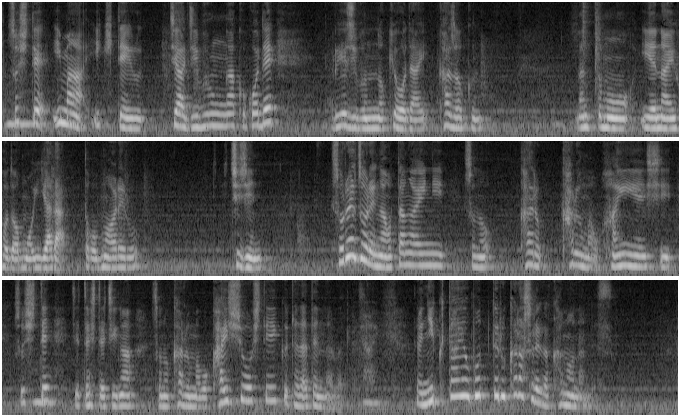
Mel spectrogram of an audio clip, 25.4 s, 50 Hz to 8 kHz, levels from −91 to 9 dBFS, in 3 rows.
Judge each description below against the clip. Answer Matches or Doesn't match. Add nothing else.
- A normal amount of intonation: Matches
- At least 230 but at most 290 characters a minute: Matches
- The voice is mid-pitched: Doesn't match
